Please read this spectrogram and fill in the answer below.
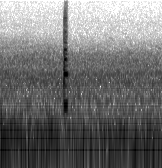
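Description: Wind rumbling on the microphone, with one short sharp blip a little under a second in.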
